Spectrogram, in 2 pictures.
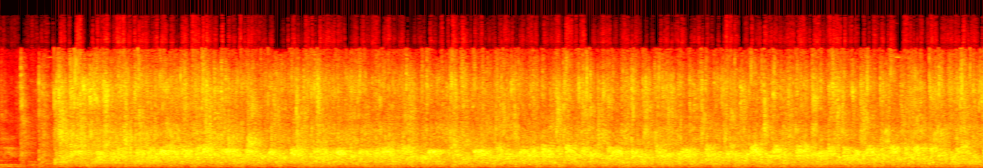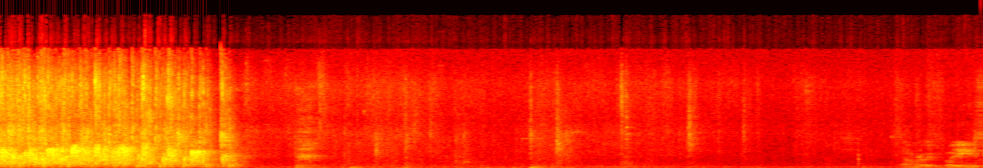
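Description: A symposium audience breaks into sustained, loud applause for a keynote speaker, the dense clapping running about fifteen seconds before it cuts off and gives way to a quiet room with faint rustling and a few small knocks.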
